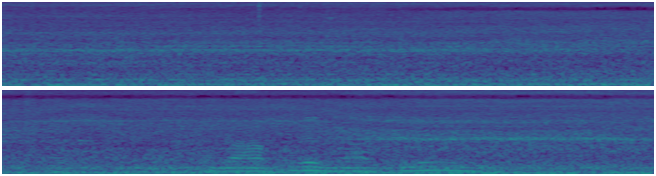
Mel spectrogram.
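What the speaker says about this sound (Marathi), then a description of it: "गाडी येतं." A car goes past on a road beside the Khalvali river during a crowded village fair. A faint engine hum rises briefly out of steady background noise, with people talking nearby.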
